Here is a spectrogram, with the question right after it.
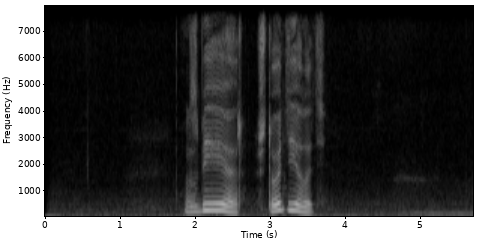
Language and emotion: Russian, sad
